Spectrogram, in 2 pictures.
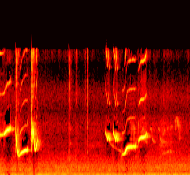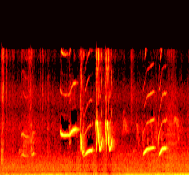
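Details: Excited male yellow-fronted canary singing repeated short phrases of high chirps and down-slurred whistles, roughly every two seconds, over a steady low hum.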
